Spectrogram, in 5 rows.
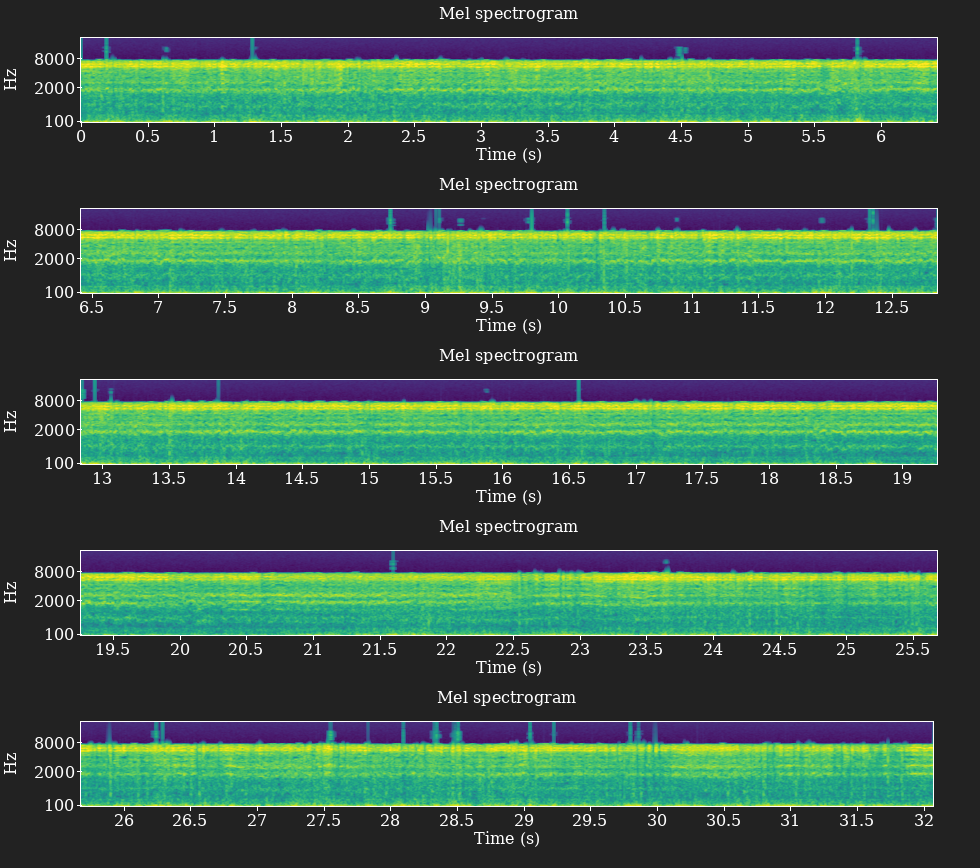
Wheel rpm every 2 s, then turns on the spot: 220, 220, 230, 230, 230, 220, 230, 240, 230, 230, 210, 210, 230, 230, 230, 230.
none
